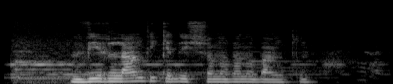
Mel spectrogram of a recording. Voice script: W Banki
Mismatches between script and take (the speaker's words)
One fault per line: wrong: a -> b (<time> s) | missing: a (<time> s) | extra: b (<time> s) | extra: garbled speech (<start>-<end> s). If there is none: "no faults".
extra: Irlandii kiedyś szanowano (0.9 s)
